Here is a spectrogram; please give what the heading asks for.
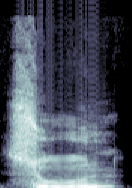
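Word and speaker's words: ศูนย์: Zéro se dit soon, c'est un ou long et montant comme une question.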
